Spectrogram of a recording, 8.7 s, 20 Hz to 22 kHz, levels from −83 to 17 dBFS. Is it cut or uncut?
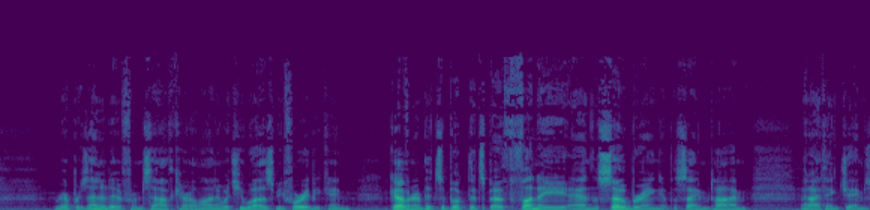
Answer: cut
